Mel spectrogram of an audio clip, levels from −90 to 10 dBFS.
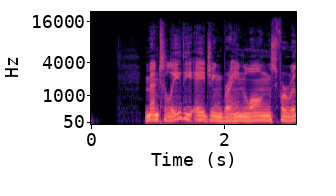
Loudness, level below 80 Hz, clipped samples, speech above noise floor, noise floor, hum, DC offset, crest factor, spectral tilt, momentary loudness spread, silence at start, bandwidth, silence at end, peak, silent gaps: -18 LUFS; -40 dBFS; under 0.1%; 44 dB; -61 dBFS; none; under 0.1%; 14 dB; -6 dB/octave; 2 LU; 0.8 s; 16.5 kHz; 0 s; -4 dBFS; none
